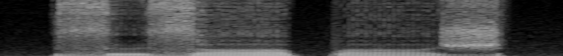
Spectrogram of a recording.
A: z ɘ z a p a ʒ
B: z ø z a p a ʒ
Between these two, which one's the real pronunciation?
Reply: A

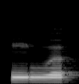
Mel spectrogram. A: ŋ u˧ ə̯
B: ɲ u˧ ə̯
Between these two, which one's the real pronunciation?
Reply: A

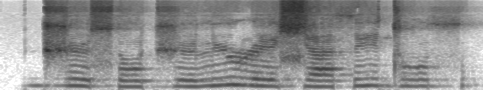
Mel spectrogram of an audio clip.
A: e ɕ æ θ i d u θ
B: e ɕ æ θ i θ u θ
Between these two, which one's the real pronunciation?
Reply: A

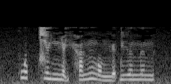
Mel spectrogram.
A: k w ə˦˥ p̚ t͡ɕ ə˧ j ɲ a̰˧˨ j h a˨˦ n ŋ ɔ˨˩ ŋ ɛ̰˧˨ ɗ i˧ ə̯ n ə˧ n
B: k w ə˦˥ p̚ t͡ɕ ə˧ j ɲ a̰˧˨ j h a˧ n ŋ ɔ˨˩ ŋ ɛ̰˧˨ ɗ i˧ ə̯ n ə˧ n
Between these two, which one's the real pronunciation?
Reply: A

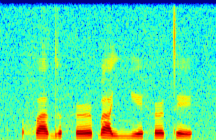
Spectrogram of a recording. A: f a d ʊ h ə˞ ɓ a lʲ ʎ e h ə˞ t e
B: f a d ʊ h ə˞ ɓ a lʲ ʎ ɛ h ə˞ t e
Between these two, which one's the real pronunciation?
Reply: A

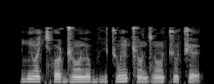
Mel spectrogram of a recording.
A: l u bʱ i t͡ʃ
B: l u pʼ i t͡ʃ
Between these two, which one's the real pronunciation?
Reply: A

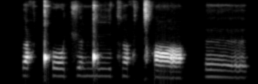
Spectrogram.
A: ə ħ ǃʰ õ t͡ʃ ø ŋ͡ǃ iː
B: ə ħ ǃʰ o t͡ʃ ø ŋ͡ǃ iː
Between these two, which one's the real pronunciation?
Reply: B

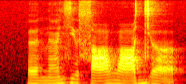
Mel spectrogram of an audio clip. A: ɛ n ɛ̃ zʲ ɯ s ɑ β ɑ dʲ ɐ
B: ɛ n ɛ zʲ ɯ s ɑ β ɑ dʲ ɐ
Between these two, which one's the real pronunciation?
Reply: A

